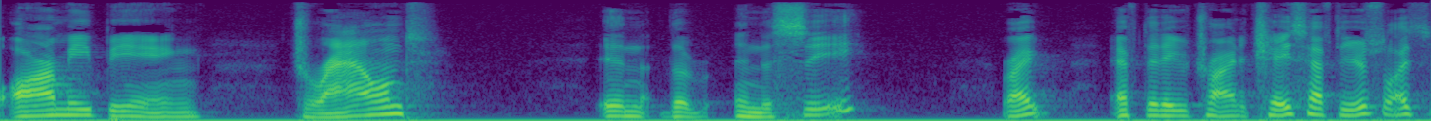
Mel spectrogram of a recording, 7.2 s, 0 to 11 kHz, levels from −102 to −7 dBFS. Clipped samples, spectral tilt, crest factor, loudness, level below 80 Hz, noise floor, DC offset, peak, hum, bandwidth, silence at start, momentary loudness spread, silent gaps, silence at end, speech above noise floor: under 0.1%; -6 dB/octave; 18 dB; -30 LUFS; -54 dBFS; -70 dBFS; 1%; -12 dBFS; none; 10.5 kHz; 0 s; 11 LU; none; 0 s; 41 dB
